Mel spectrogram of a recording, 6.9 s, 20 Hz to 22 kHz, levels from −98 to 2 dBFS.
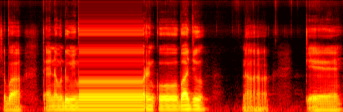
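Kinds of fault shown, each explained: System hang loop, 1.6 to 2.86 s: the system stalled while the sound hardware kept replaying one 20 ms stretch of its buffer, 63 times in a row, so the speech gives way to a steady 50 Hz buzz before picking up again.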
